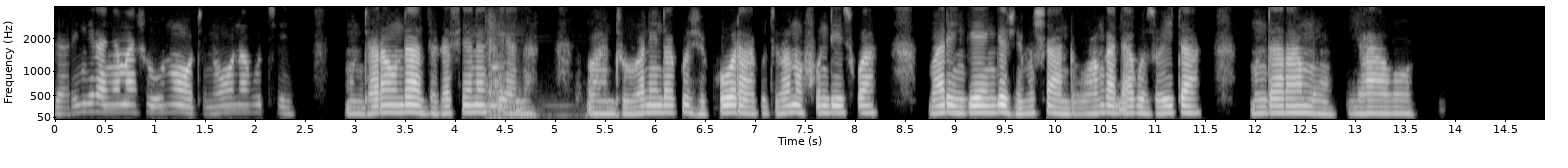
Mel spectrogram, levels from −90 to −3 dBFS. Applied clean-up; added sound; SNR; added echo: neural separator model SepFormer DNS4.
